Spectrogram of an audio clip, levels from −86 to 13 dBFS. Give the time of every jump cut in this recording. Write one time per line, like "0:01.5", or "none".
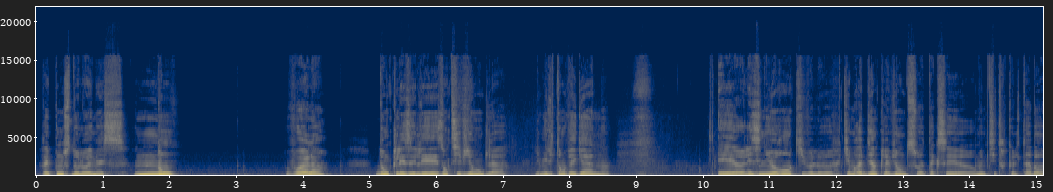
none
